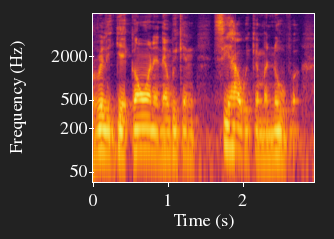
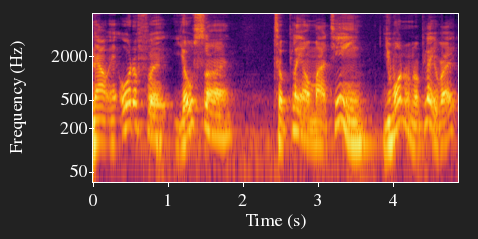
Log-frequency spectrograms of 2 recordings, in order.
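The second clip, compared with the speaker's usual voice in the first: higher mock voice of a greedy coach; sarcastic trainer voice; 5 semitones higher than usual. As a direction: play the money-hungry trainer, sarcastic. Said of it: "I'm being sarcastic".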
